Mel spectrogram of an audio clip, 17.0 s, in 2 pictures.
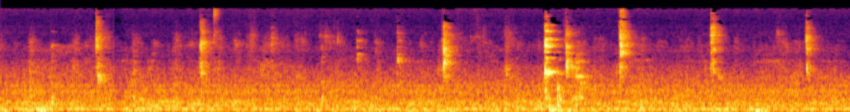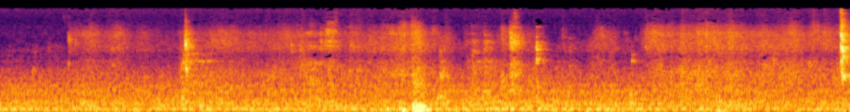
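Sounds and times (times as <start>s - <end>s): steady low hum: 0.0s - 17.0s
chewing and lip-smacking: 0.2s - 8.4s.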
